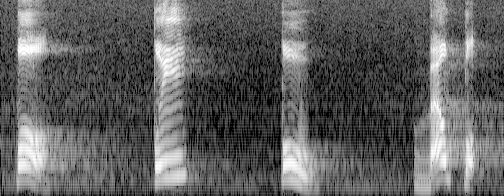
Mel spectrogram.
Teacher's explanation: ketika to diucapkan, suara kita terdengar menebal. · To diucapkan dengan menyentuhkan ujung lidah dengan gusi-gusi dua gigi seri bagian atas. Sifat yang dimiliki oleh huruf to yang mesti nampak ketika kita ucapkan adalah sifat al-isti'la dan sifat al-itbaq.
